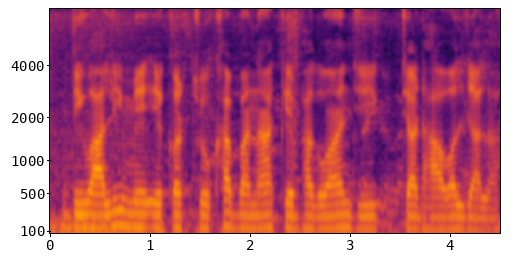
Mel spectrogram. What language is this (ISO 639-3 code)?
bho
